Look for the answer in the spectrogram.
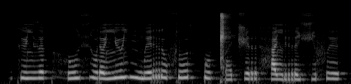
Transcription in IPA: kʲolʲðək huçu ɾəlʲulʲ ŋ͡mɪruf ɾuθk͡puɡ͡ǁat͡ʃər halʲrəçɪfɪ

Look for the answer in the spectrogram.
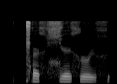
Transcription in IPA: ǁɛxɕexɹyx

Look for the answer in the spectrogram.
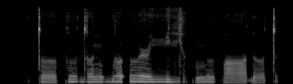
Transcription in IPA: t̪oː˨ku˧d̪o˧n ɡ͡bo˦ʔu˦ɹiː˧vʲɔ˨k mu˧ɓɔː˨ ɗo˨t

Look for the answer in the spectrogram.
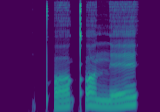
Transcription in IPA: pʼɒkʼɒ nɛ

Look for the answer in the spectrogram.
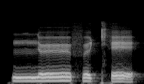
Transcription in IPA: nːøːfø cʰe

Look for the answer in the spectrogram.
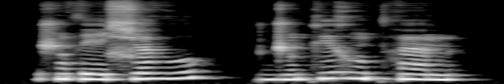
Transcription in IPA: ʃõθeːɕœvu | d͡ʒũkʲɵɣũ t̪ʰœ̃m

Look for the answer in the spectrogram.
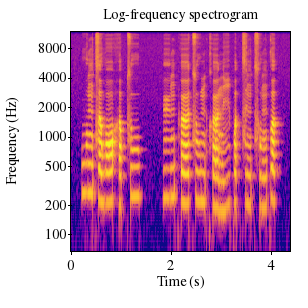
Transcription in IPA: wʊ˥ŋt͡sɐ˨wɔː˨˧ hɐ˨p̚suː˥p̚ | yː˨˧ŋpʰœː˨˥t͡suː˨m kʰœː˨˩niː˧pɐ˧t̚t͡sɪ˧ŋ t͡sʰʊ˨˥ŋt̪ɐ˥k̚

